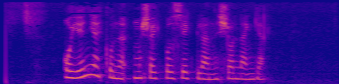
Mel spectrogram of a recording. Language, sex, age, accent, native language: Uzbek, female, 19-29, Samarqand, Uzbek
